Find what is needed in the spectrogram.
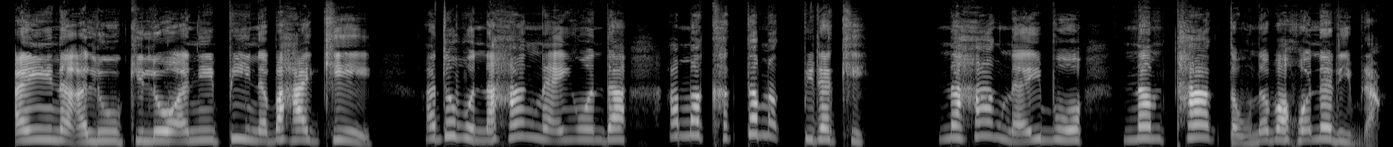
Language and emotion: Manipuri, angry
